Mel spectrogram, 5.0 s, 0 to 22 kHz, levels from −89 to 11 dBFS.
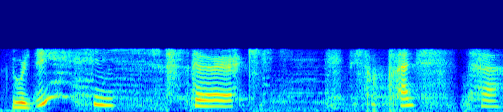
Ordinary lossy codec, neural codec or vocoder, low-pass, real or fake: none; codec, 16 kHz in and 24 kHz out, 0.8 kbps, FocalCodec, streaming, 65536 codes; 3.6 kHz; fake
